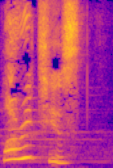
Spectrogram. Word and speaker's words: Mauritius: Mauritius.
